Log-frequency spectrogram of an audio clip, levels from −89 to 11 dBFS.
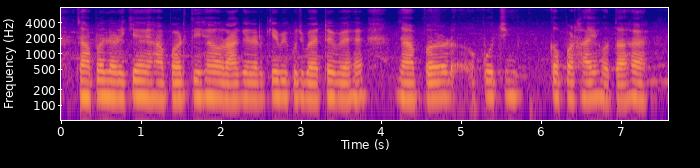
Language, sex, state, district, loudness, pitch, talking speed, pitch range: Hindi, male, Uttar Pradesh, Ghazipur, -20 LUFS, 145 Hz, 165 wpm, 140-150 Hz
